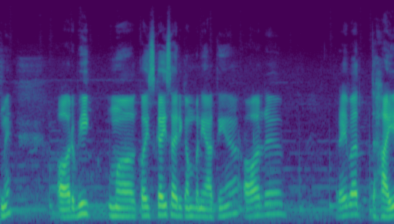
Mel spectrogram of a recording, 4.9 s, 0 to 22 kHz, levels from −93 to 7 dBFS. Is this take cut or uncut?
uncut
